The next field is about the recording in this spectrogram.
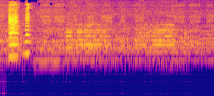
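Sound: horn honking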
